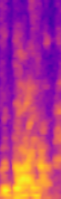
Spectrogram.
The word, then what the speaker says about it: Medina: That was Drew Allar, 6'5", 228-pound senior, our number 4 prospect from Medina, Ohio, I believe that's pronounced Medina.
